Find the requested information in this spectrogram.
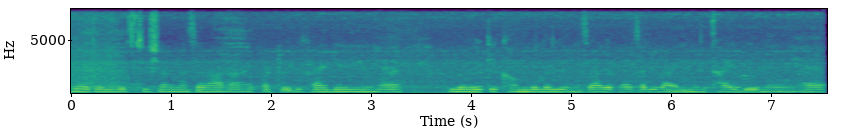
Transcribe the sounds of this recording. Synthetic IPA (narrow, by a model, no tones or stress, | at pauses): jeɐd͡ʒ̪ɐlːesʈeːʃənːɐzəɾaːɾɐɦaɦɛpɐʈɾḛd̪ɪkʰaːiɡ̪eiɦɛ̃ː | loːɡekekʰɐmbelɐɡiomẽzaːɾbɐɦt̪sabʱiʋaːɪlɪ̃ŋɡd̪ɪkʰaːid̪ḛːɡɐiɦɛ̃ː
